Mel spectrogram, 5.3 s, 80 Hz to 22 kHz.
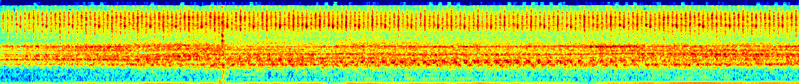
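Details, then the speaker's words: Flooded BMW E60 528xi, no exhaust smoke; steady idle with a loud constant hum and whirring from the belt end; owner suspects tensioner, pulley or water pump, unconfirmed. "I still don't like this kind of noise it's like tensioner or your pulley is very loud maybe it's a water pump"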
